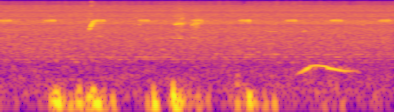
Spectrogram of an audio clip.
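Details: Black-chinned fruit dove giving a single low, hooting note that rises then slides down near the end, over low thumping noise and faint high insect ticks.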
